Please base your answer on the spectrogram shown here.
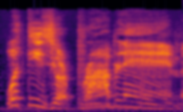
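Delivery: slow, high put-on Mexican accent; mock Mexican accent. Headbutted defender confronting his attacker, mock Mexican accent. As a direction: drag it out in a hammed-up Mexican accent. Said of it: "Except he's not Mexican".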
